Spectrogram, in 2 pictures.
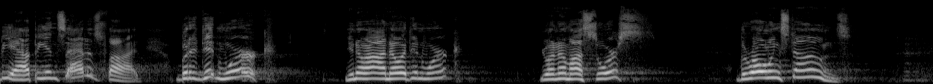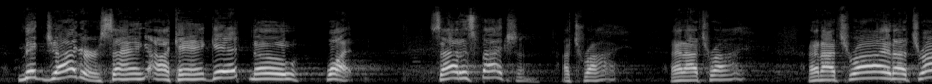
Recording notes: at Redeemer Presbyterian Church in Charleston, SC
